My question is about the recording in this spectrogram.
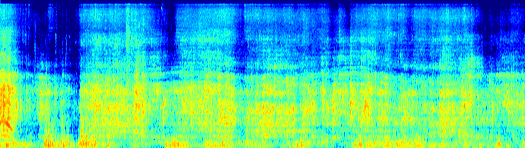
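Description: Motorcycle running with its rear tyre spinning and spraying loose dirt through a donut, a steady rough noise without a clear engine note.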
